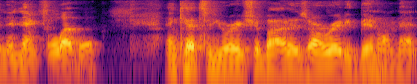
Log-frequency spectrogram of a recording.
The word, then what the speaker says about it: Shibata: And then we go into the For the World Championship match between Chris Jericho, Hook, and Katsuyori Shibata.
